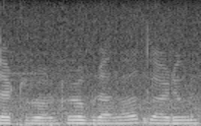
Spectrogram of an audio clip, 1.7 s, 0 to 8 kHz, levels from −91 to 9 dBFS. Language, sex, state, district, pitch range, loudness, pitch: Garhwali, female, Uttarakhand, Tehri Garhwal, 190-205 Hz, -15 LUFS, 200 Hz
